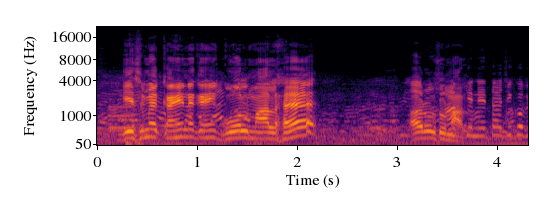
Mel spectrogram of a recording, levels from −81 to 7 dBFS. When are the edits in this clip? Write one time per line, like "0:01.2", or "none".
0:03.4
